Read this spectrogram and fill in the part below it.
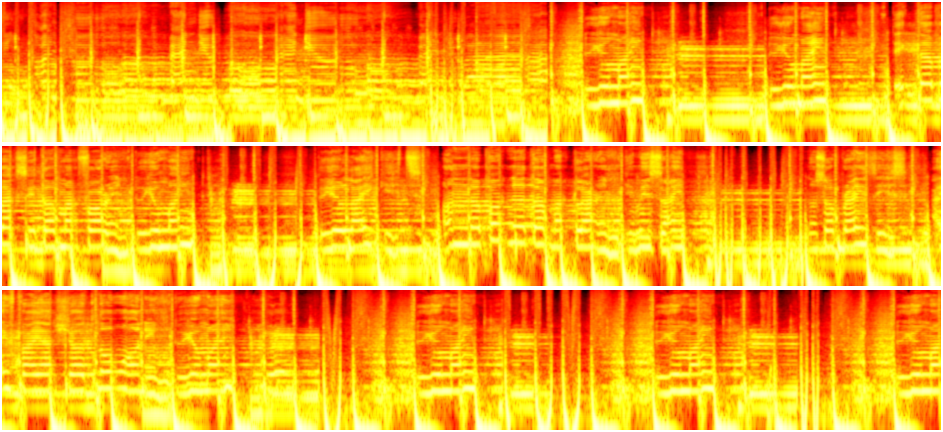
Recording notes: LIVE AT LE NOCTURNE CHICAGO | THURSDAY NIGHT.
